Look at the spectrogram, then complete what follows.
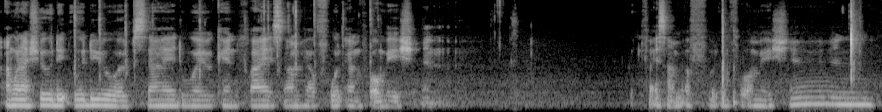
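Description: A young man from Haiti walks his classmates through a slide presentation in English, which he has been learning. He speaks slowly and carefully in a mid-range voice, sometimes restarting a phrase as he searches for the right words. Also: medium pitch, level tone, gravelly, noisy background. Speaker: English language student presenting.

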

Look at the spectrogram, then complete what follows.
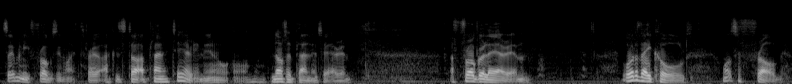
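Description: Gravelly, husky low-voiced man. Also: sing-song, a little fast, dark tone. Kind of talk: rambling ad-lib on radio.

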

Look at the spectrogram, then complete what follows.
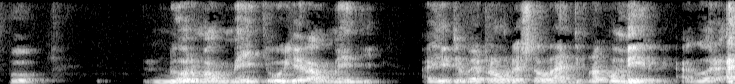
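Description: A man's voice: medium pitch, dark tone. A young Mozambican man with a Mozambican Portuguese accent, hosting a reaction video with cheerful, laughing asides. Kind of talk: casual reaction commentary. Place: indoors against a plain wall. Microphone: wired earphone mic. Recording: echoey, distant room sound.

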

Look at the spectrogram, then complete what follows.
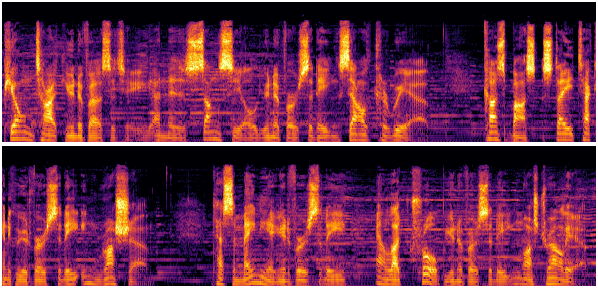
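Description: Formal male voice-over over music. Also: lowish voice. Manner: formal, measured. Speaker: narrator. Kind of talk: scripted promotional narration. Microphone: studio voice-over.

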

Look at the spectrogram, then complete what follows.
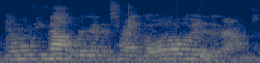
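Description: A woman's voice: mid-range voice, fairly even intonation, racing. A woman hosting a preschool storytime, speaking simply and encouragingly to small children through a cloth mask in a library room. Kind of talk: read-aloud and instructions for young children. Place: library room with wooden walls and windows, indoors. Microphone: camera a few feet away, speaking through cloth mask. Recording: roomy, distant mic with strong noise.

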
